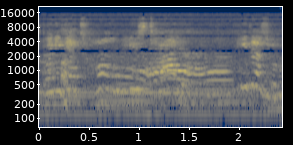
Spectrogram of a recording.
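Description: Quiet singing, a high child-like voice, over music, playing from a television in the room.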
